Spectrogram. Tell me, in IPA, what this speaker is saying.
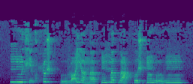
ŋ͡m ũ˦ xʲ a̰˦ xʷ ħ u˦ ʃ pː ṵ˨ v ɑ̰˦ j ʌ˨ m ʌ˨ o̯ k͡p ũ˦ ŋ͡m ʌ˦ ɡʷ ɑ˨ kː o˧ ʃ k͡p õ˦ v o̰˧ v ũ˧

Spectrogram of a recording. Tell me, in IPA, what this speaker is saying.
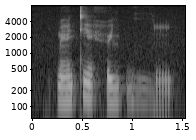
k͡p ɛ̃ tʲ ɛ̃ h ø lʲ ɓ ṳ r

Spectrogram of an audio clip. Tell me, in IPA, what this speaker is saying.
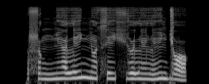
ɬ ɔ ŋ ɲ ĩ ɐ̯ l i ɲ õ s i ç ɵ l ĩ l ĩ ɟ ɔ

